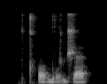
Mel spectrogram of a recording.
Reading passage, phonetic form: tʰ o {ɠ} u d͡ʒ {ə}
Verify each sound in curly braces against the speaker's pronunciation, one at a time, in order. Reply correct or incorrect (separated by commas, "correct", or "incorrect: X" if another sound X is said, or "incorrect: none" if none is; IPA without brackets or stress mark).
incorrect: ɡ, incorrect: œ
